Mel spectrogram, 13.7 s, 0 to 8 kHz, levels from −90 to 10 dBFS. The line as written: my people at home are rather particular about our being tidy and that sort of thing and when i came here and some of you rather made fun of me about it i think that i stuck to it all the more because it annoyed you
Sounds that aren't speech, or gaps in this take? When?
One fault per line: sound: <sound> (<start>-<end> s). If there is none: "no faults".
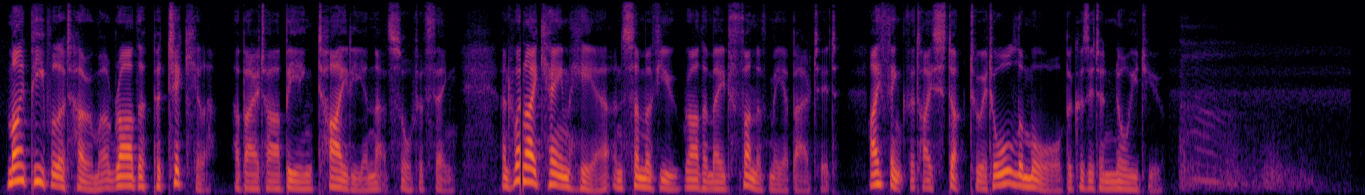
sound: dropout (5.2-5.2 s)
sound: sigh (11.8-13.3 s)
